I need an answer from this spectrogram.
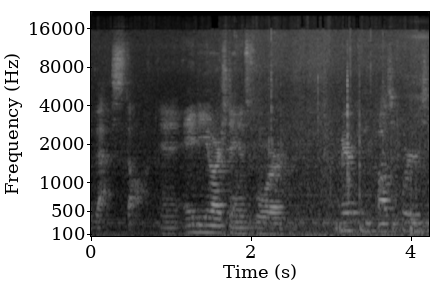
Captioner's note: voiceover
